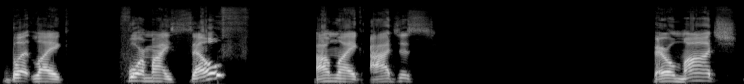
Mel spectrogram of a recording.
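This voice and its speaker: A man's voice: on the high side, very slow, long pauses, a bit bright, clear, resonant tone, dry recording, studio quality. An American man chatting casually about music in an emphatic, slangy way, often repeating his phrases. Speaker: rapper and poet, guest.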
